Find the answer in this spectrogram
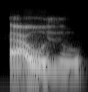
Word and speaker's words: أعوذ: تقول أعوذ، الذي وهكذا. في أي ذال ينبغي أن تنطق بهذه الطريقة، طرف اللسان يلامس أطراف الثنايا العليا، ذا ذو ذي.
